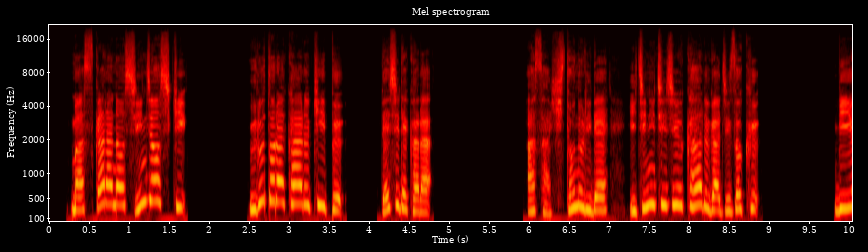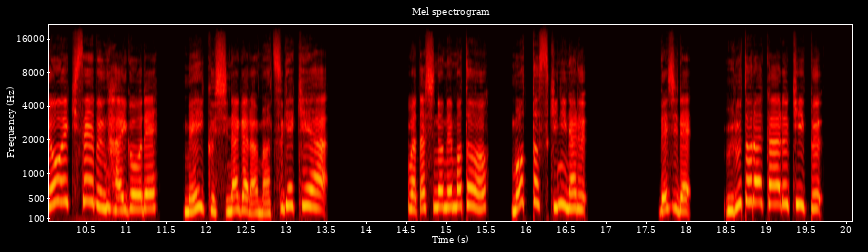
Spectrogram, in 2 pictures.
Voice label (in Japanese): 化粧品CM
